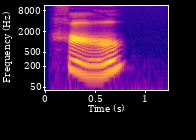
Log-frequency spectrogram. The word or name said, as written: hao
